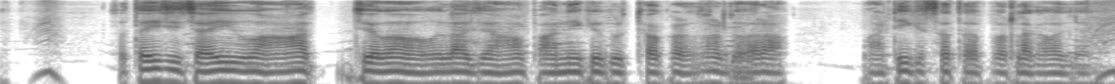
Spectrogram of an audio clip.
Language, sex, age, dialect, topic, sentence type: Bhojpuri, male, <18, Western, agriculture, statement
